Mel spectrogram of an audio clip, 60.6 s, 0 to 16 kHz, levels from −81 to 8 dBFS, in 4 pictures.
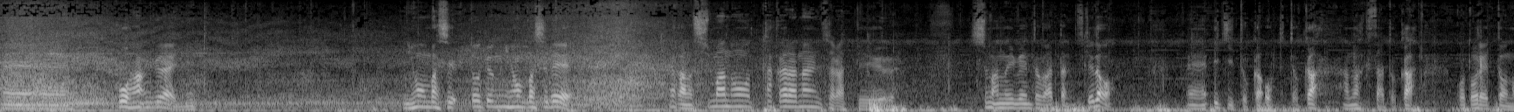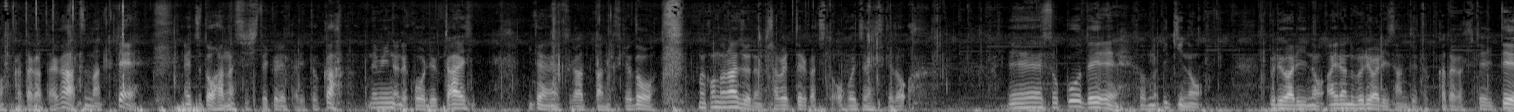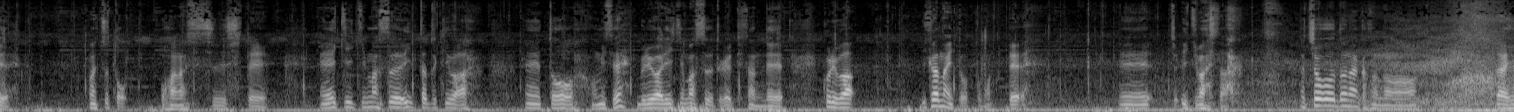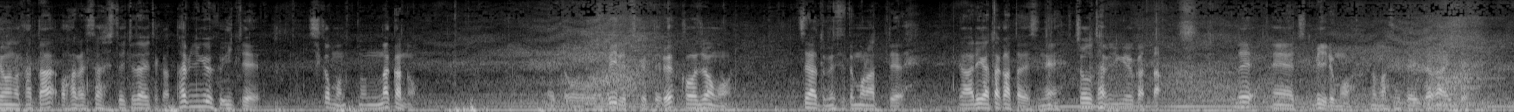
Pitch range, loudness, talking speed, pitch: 85-135 Hz, -23 LUFS, 350 characters per minute, 105 Hz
